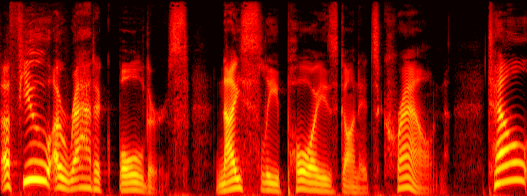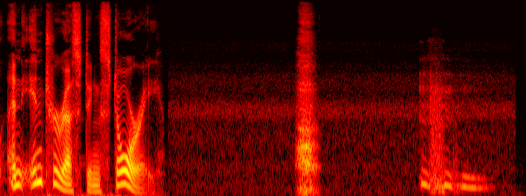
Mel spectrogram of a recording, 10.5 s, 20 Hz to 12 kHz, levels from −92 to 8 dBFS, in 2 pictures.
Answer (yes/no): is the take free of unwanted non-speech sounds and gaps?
no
